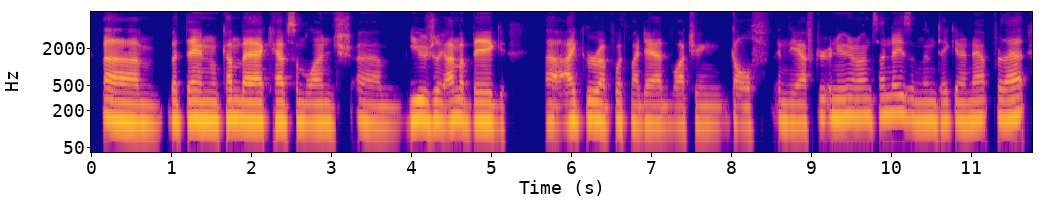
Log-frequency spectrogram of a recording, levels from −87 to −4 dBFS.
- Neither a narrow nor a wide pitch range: No, narrow, 2.3 semitones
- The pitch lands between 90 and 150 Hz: Yes, low, 135 Hz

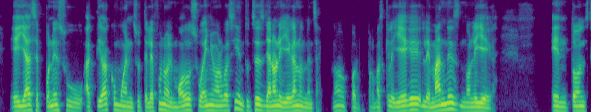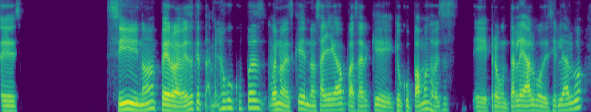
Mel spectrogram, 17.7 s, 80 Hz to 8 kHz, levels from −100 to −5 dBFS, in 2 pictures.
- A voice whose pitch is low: Yes, low, 130 Hz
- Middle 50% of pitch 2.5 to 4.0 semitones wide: Yes, average, 3.6 semitones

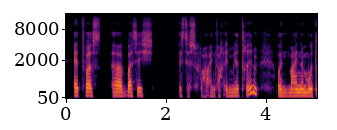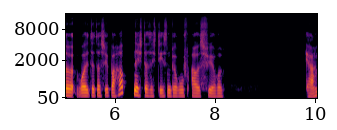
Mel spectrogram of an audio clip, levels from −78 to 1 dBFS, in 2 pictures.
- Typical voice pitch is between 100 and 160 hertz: Yes, medium, 140 Hz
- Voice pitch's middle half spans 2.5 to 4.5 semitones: No, narrow, 2.0 semitones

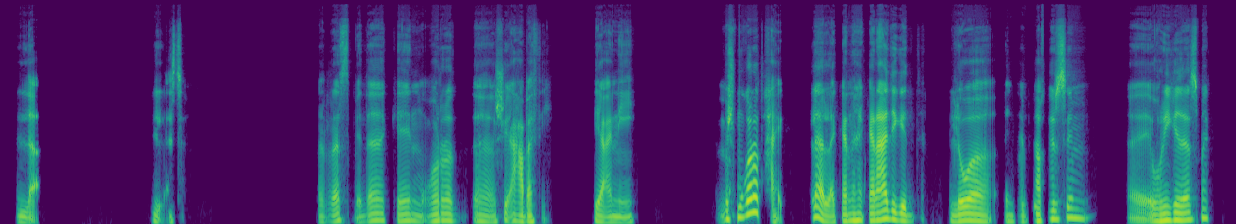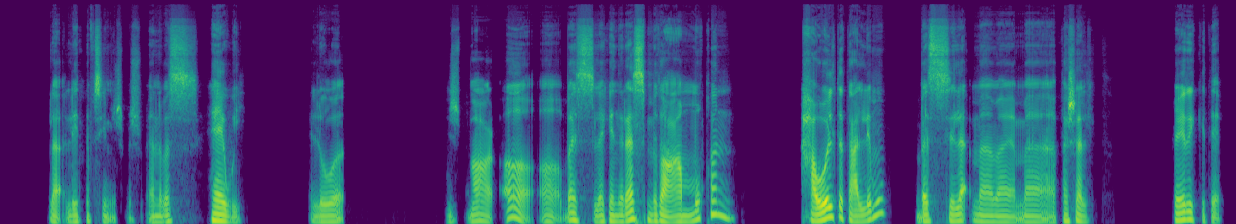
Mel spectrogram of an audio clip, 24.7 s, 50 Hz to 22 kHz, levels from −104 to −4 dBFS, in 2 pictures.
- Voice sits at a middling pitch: No, low, 110 Hz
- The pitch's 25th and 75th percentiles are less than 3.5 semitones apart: No, average, 3.8 semitones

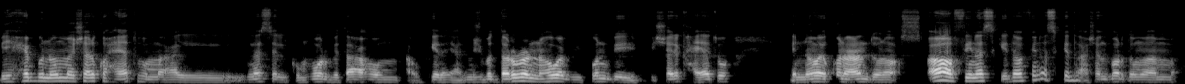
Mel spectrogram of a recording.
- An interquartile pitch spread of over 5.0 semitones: Yes, wide, 5.5 semitones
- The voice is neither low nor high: No, low, 125 Hz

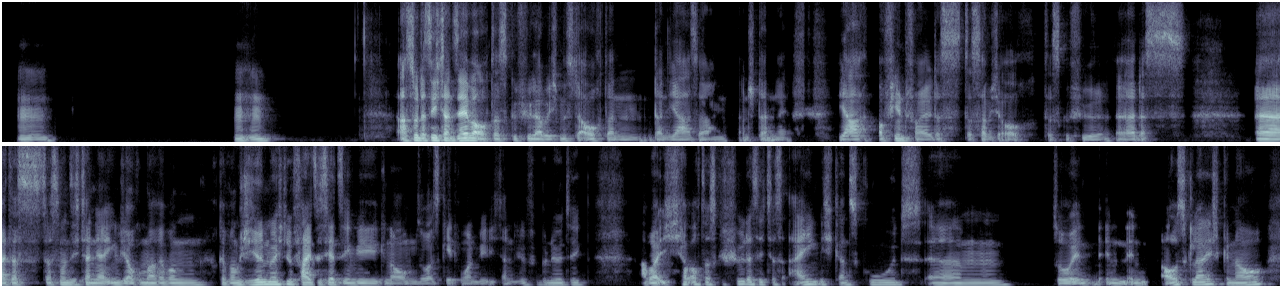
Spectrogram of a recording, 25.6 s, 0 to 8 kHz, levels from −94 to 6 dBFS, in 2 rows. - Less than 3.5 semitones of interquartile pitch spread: Yes, narrow, 2.6 semitones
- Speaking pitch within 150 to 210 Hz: No, low, 100 Hz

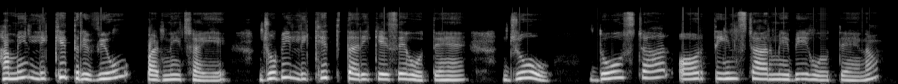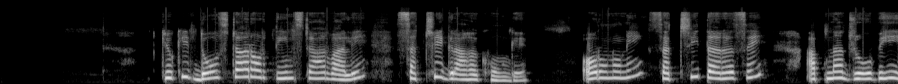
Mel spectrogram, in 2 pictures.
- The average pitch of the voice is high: Yes, very high, 260 Hz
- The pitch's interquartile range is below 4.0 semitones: No, average, 4.3 semitones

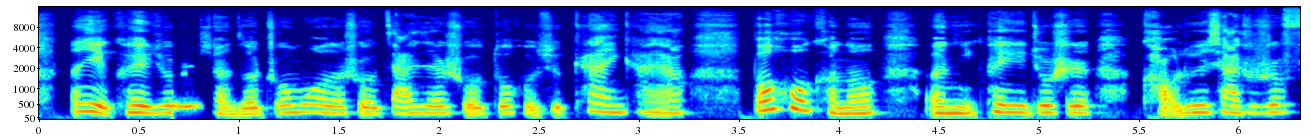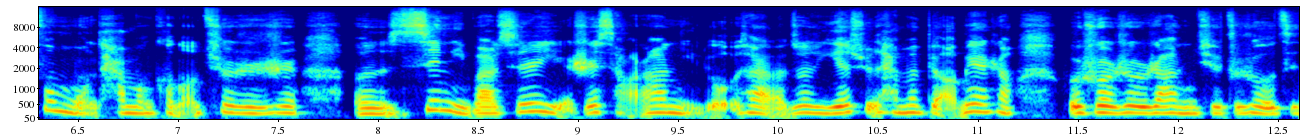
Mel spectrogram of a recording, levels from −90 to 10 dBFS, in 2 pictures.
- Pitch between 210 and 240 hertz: Yes, high, 215 Hz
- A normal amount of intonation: No, narrow, 2.2 semitones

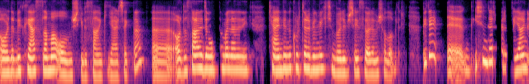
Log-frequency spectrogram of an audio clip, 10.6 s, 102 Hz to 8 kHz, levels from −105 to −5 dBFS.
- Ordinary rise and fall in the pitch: Yes, average, 3.8 semitones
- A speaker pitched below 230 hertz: Yes, high, 210 Hz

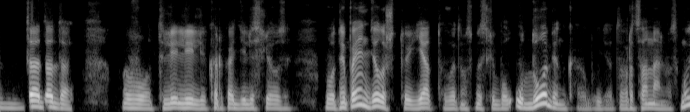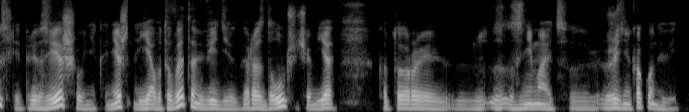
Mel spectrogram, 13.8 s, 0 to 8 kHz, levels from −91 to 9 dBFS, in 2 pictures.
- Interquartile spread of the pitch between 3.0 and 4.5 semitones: No, narrow, 2.6 semitones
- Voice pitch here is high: No, low, 110 Hz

